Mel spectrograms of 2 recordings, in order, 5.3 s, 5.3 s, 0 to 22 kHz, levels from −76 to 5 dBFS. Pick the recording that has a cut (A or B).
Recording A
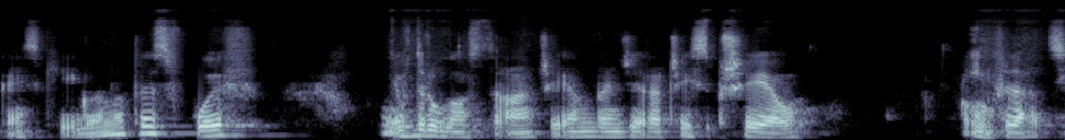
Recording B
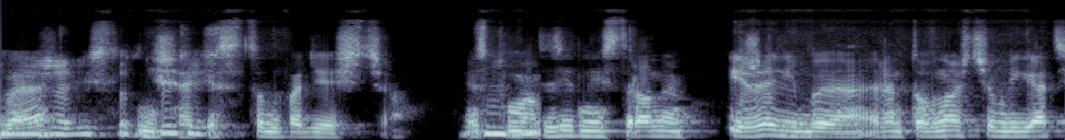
B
